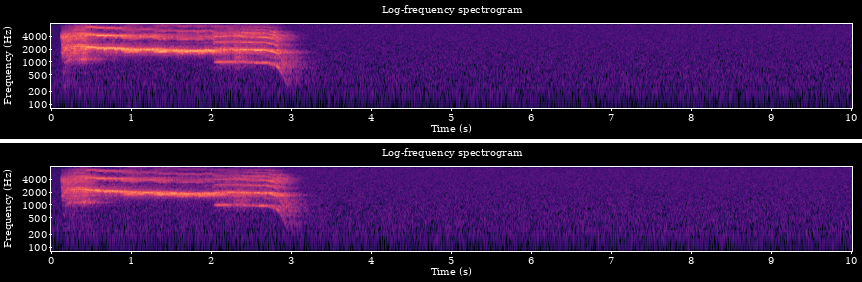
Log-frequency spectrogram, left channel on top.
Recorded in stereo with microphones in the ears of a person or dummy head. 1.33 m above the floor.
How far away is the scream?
About 6.5 m.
